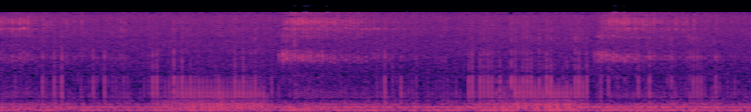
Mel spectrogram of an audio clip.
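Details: Domestic cat purring in a happy, relaxed state; a dense, deep rumble of rapid pulses, breath phases shifting roughly every three seconds, each shift accompanied by a short soft hiss.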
